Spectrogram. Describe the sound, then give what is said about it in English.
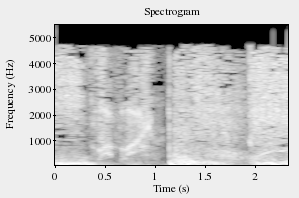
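Shooting gallery gunfire sound effect: loud, dense bursts of bangs and pops run without a break, with sharp fresh onsets near the middle and again toward the end. “Shooting gallery, now.”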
